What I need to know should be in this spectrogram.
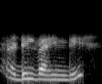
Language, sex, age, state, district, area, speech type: Kannada, female, 18-30, Karnataka, Shimoga, rural, conversation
